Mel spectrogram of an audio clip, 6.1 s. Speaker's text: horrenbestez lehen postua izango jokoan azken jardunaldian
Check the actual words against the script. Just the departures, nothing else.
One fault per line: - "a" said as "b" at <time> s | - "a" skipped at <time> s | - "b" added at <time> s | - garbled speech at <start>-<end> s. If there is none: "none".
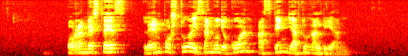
none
